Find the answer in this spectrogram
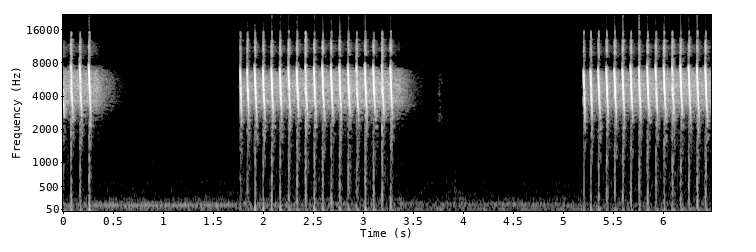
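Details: Bar-winged prinia (ciblek kristal) song for training caged birds: short bursts of rapid, piercing ticking notes, each lasting one to one and a half seconds, separated by silent pauses with a faint low hum.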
